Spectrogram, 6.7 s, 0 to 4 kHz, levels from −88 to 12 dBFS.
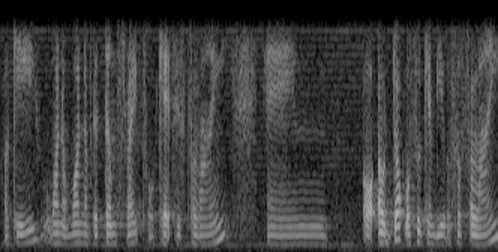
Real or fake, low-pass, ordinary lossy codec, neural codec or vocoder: real; 3.6 kHz; none; none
